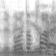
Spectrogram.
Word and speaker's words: Puerto Plata: Is that how you say it? – I'm looking at it. I don't have my glasses on here. – Puerto Plata. – Puerto Plata. – Right. – Thank you. I am correct.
